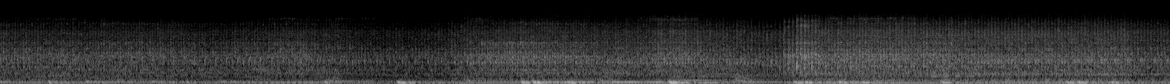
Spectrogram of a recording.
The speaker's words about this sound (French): Voilà, ça c'est pour annoncer l'arrivée du tracteur, c'est jour de fête, jour 1, c'est la pré-fête.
